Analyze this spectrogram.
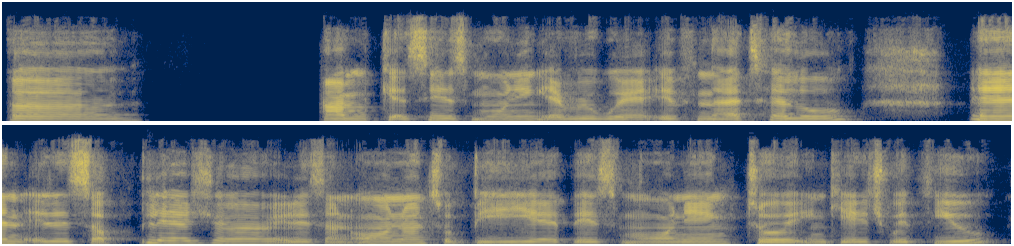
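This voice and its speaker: A hoarse woman with a Liberian accent delivers a formal keynote over a video call from a remote rural spot. Her voice sits low and sounds strained and worn. She talks earnestly, with frequent ums and uhs. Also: level tone, a little slow. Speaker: keynote speaker, government minister. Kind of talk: keynote address. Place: rural area, joining remotely. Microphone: video call, camera off.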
